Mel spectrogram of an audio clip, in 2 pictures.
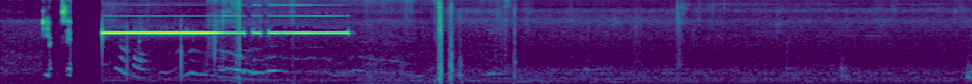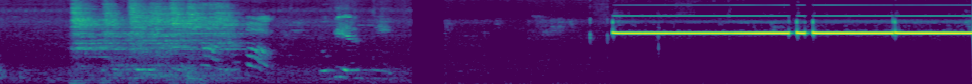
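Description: E-Defense safety device buzzer sounding a loud, steady high-pitched electronic tone in two long stretches at the start and end, separated by a quieter passage with talking and handling noise.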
